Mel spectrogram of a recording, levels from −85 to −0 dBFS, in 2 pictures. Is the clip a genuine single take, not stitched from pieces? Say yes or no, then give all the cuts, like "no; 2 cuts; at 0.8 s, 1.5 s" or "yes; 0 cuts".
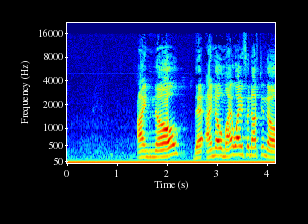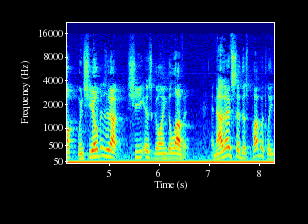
yes; 0 cuts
